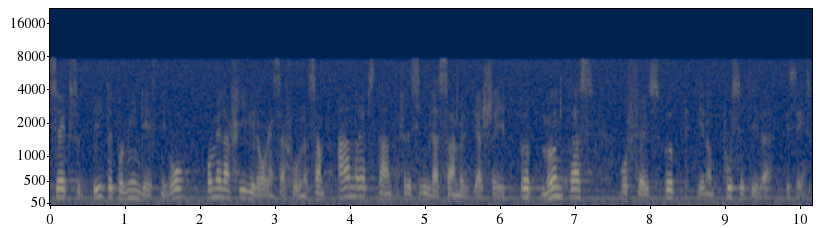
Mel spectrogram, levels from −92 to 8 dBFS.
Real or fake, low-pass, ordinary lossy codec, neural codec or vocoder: real; none; none; none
